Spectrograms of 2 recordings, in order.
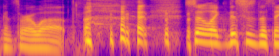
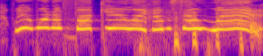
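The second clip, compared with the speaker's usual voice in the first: acted, very high, shrill yelling girls' voices. Describing an event, the speaker imitates girls yelling at a man. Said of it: "and like yelling at him".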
